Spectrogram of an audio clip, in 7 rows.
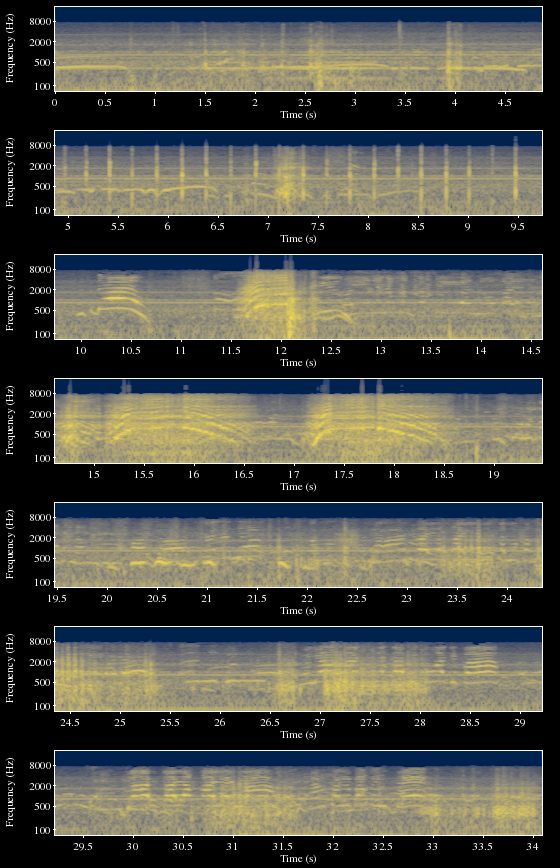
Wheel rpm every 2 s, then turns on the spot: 0, 0, 0, 0, 0, 20, 30, 50, 70, 20, 0, 0, 20, 10, 0, 10, 20.
24-28 32-34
